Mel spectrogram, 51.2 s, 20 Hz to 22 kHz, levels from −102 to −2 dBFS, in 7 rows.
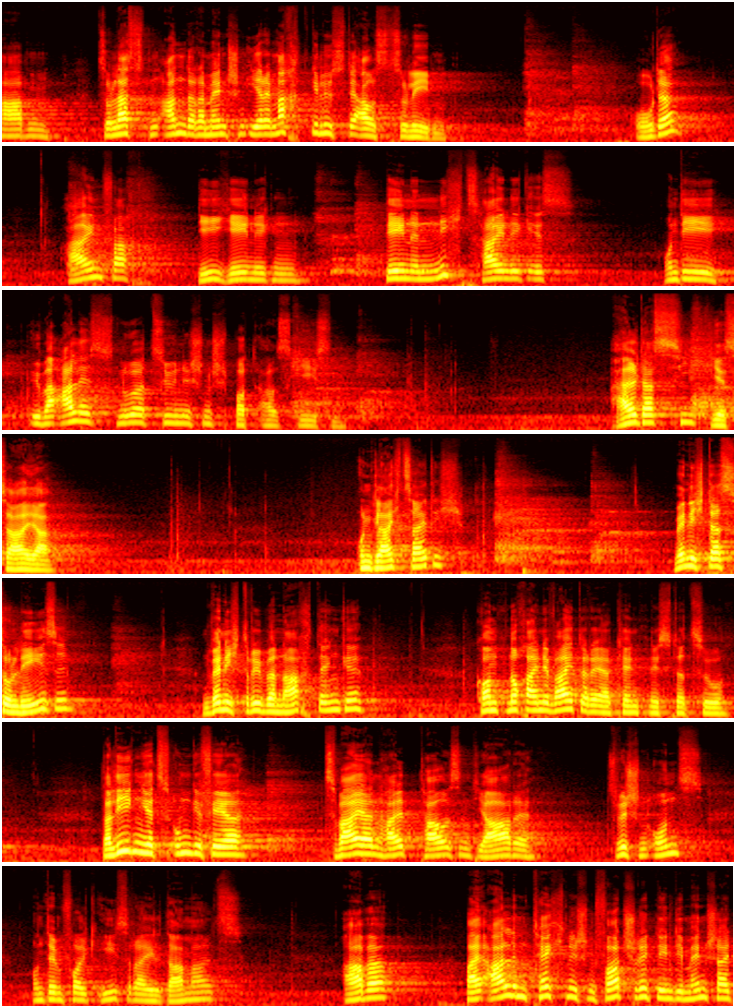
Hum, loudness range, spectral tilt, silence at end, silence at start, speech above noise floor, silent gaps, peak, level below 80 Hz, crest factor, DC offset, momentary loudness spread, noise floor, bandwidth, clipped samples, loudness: none; 9 LU; -6 dB/octave; 0 s; 0 s; 41 dB; none; -6 dBFS; -60 dBFS; 20 dB; under 0.1%; 19 LU; -63 dBFS; 14 kHz; under 0.1%; -23 LUFS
